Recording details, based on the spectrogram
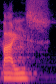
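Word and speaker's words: παῖς: él amaba saber que la palabra creado en griego es una palabra que se pronuncia país que da la idea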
